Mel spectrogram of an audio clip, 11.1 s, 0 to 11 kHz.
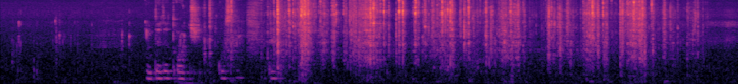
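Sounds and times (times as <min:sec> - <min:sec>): aluminium foil crinkling: 0:03.0 - 0:10.6.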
